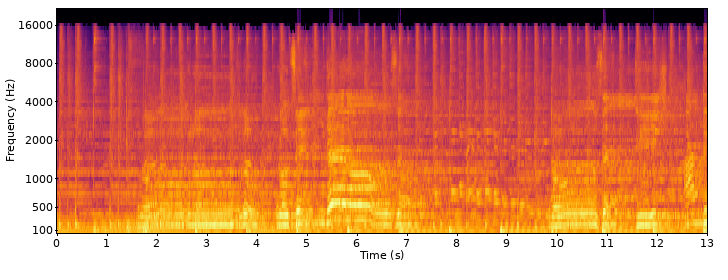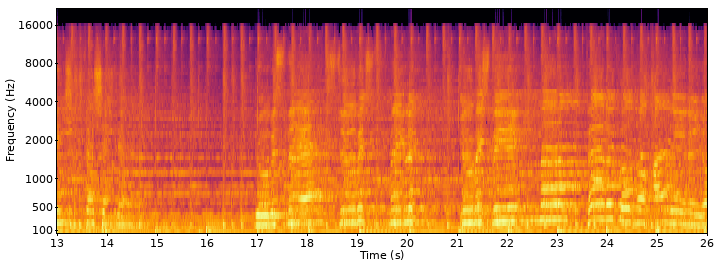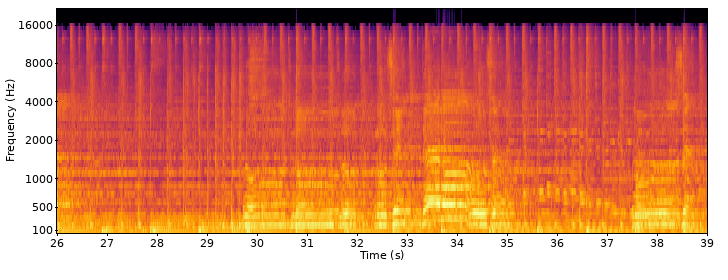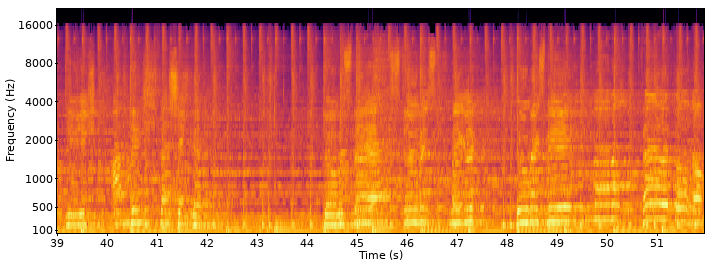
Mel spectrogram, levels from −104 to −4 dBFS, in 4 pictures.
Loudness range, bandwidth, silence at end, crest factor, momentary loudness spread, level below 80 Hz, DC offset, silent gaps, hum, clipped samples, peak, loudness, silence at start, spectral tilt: 6 LU; 16.5 kHz; 0 s; 12 dB; 10 LU; -24 dBFS; under 0.1%; none; none; under 0.1%; 0 dBFS; -13 LUFS; 0 s; -5.5 dB/octave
